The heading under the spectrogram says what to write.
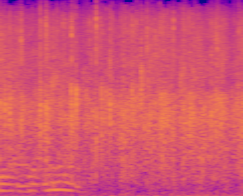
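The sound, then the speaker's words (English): A crowd applauds the honorees with dense, steady hand clapping that stays loud and even throughout, while a voice briefly speaks over the start of it. “And the honorees, those who have been recognized and those who will be recognized, deserve another hand clap of praise and applause.”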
